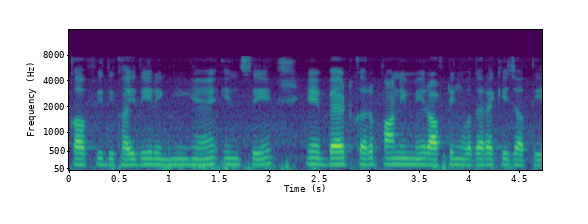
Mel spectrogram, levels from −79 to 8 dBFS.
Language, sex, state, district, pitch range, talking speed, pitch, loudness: Hindi, female, Haryana, Jhajjar, 150-155 Hz, 175 wpm, 150 Hz, -18 LUFS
